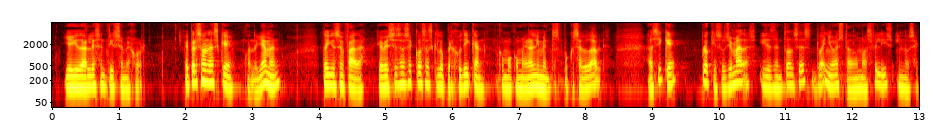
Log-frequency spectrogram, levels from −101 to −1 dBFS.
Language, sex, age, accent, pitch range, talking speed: Spanish, male, 20-39, Mexican, 125-160 Hz, 200 wpm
